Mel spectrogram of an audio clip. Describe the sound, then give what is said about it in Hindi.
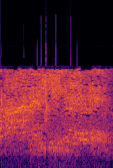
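Applause from the audience at a Jain community gathering: a steady, dense rush of clapping, fairly loud and even, easing off slightly at the very end. “देखो तालियों से ही समझ में आया, पर तालियां थोड़ी धीमी बजी”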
